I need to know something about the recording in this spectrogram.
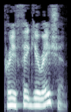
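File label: "prefiguration", English, British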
